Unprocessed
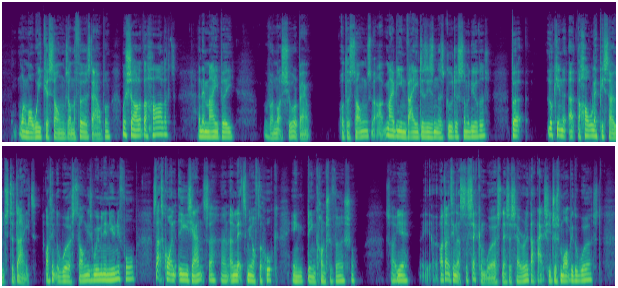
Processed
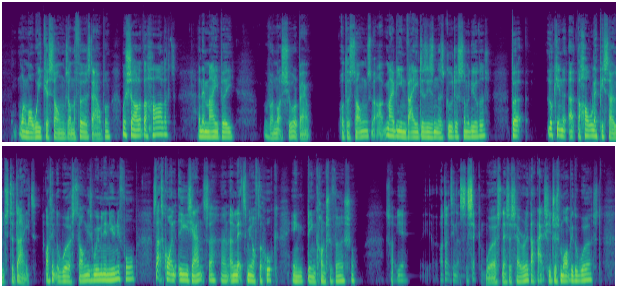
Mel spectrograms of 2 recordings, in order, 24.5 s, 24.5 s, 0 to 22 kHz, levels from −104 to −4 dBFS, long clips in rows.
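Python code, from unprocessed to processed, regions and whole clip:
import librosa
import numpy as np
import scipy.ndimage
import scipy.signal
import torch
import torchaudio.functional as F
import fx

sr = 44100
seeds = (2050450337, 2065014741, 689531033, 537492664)

y = fx.chain(x, sr, fx.peak_eq(hz=5500.0, db=14.0, octaves=1.9),
    fx.comb_fb(f0_hz=210.0, decay_s=0.8, harmonics='all', damping=0.0, mix_pct=30),
    fx.upward_expand(threshold_db=-33.0, expansion=2.5), at=(20.09, 21.97))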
